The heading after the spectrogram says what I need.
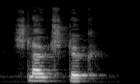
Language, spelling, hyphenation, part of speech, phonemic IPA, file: Dutch, sluitstuk, sluit‧stuk, noun, /ˈslœy̯k.stʏk/, Nl-sluitstuk.ogg
- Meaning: 1. stop 2. final part, tail end, finale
